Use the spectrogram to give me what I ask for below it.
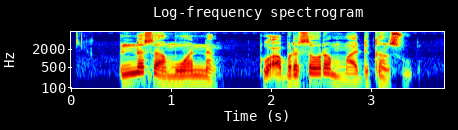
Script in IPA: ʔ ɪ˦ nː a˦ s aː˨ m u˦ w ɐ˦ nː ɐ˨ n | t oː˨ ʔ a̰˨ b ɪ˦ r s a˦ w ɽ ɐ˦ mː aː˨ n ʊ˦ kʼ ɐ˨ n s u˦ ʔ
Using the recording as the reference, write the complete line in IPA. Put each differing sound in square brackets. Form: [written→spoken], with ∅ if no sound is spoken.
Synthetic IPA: ʔ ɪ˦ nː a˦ s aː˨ m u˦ w ɐ˦ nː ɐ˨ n | t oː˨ ʔ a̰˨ b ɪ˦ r s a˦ w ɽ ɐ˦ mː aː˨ [n→d] ʊ˦ [kʼ→k] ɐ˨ n s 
